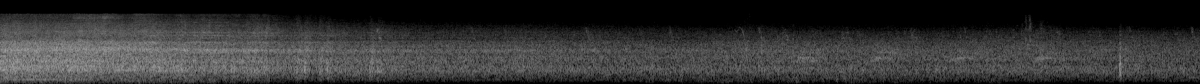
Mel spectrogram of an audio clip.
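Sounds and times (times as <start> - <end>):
electric train moving away: 0.0 - 12.0
steady outdoor noise: 0.0 - 12.0.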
